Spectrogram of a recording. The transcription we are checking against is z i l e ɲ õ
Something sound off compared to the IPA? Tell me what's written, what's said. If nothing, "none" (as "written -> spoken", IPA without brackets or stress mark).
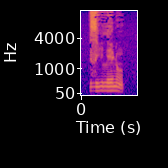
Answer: ɲ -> ɳ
